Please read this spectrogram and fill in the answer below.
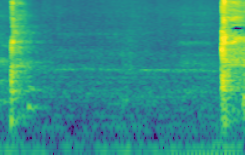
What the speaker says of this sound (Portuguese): Só esperar minha cliente aqui tossir.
